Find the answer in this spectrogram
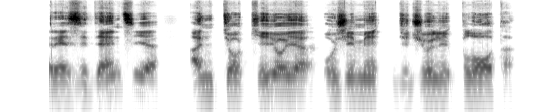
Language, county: Lithuanian, Alytus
